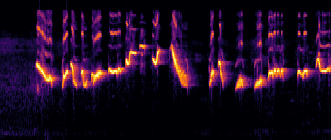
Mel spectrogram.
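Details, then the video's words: Orange-headed thrush song used as a lure to get silent birds singing: a fast series of clear whistled notes and slurred phrases, some rising, some falling, in short bursts with brief pauses. "DIJAMIN YANG BISU IKUT BUNYI MENGGUNAKAN PANCINGAN ANIS MERAH INI"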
